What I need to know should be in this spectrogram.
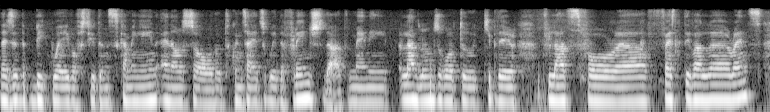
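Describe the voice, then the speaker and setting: This man talks fairly slowly at a medium pitch, his intonation monotone and flat. Background noise is noticeable. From outside the UK. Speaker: local resident. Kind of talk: interview testimony. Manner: halting.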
